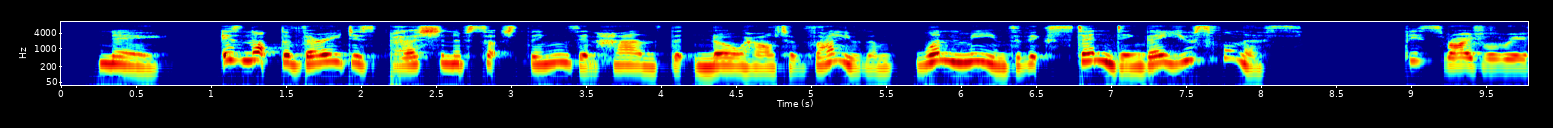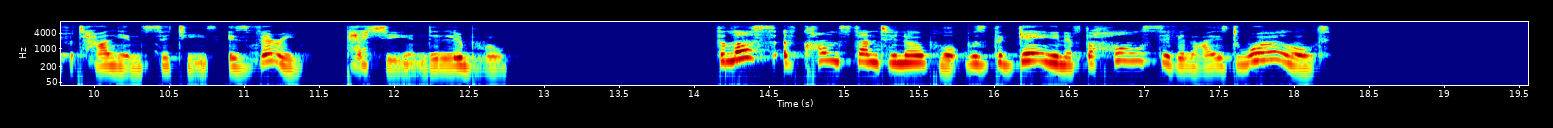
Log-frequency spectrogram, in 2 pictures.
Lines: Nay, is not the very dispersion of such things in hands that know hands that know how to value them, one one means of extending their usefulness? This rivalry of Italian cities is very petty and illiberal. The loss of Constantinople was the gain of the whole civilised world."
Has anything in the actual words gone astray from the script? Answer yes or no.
yes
